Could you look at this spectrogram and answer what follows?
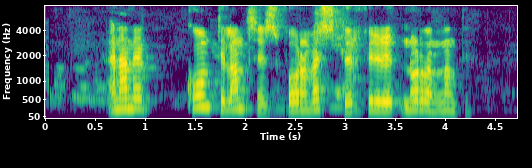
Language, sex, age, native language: Icelandic, female, 30-39, Icelandic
